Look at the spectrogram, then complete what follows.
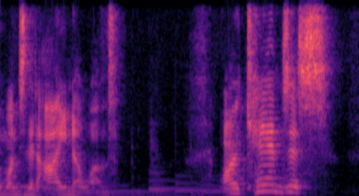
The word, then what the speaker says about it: Arkansas: that I know of Arkansas or Arkansas there's actually does anybody from Kansas Kansas there's anybody from Arkansas pronounce their state oh Kansas as a joke or do they just cringe whenever they hear somebody say it like that because I'd be curious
